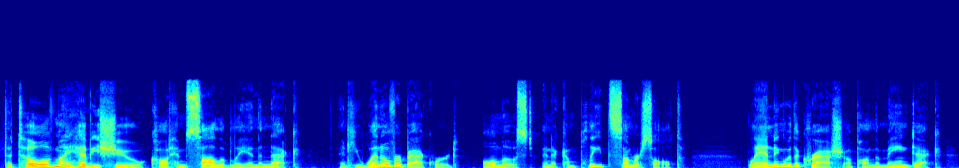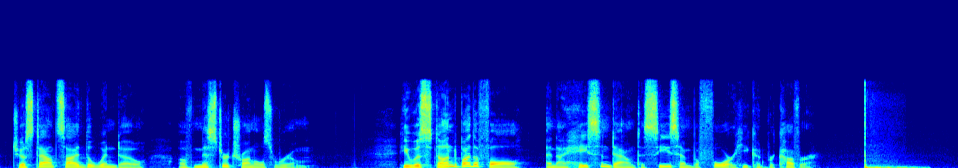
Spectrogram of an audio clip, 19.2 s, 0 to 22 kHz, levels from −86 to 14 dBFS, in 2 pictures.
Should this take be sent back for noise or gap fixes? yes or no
yes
